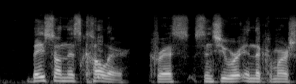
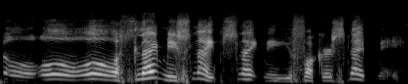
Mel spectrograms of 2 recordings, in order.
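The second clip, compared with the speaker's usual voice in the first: high, whiny play-acted gamer; mock whining gamer; 8 semitones higher, 3 dB quieter, slower than usual. Playing a gamer under sniper fire, mock whining. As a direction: whine it high, like a losing gamer.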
